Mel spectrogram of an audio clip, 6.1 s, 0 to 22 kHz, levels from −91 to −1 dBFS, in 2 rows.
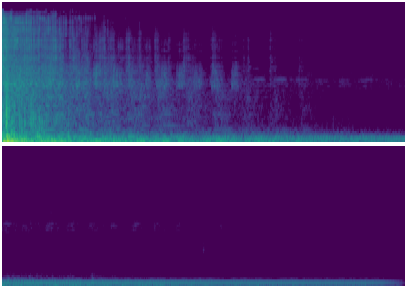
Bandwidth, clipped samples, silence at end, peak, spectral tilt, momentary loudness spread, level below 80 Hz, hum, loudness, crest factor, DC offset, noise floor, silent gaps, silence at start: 16.5 kHz; under 0.1%; 1.5 s; -10 dBFS; -5 dB/octave; 24 LU; -40 dBFS; none; -40 LUFS; 26 dB; under 0.1%; -63 dBFS; none; 0 s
